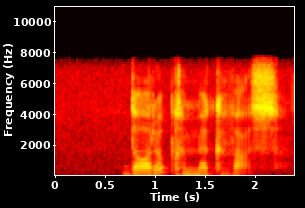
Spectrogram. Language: Afrikaans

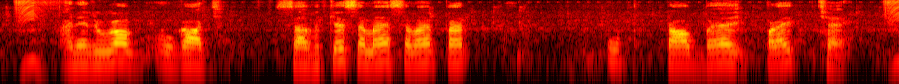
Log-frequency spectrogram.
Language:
Maithili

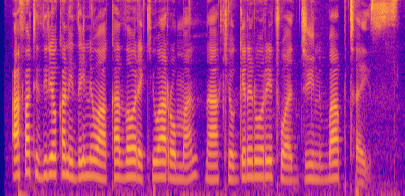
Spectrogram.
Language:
Kikuyu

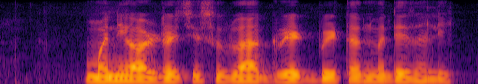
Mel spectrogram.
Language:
Marathi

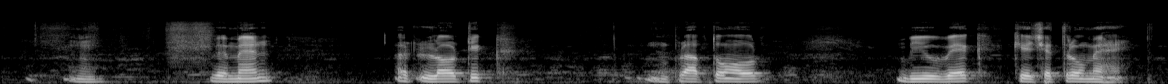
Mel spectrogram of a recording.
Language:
Hindi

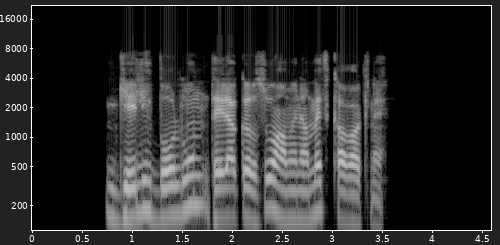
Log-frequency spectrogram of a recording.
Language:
Armenian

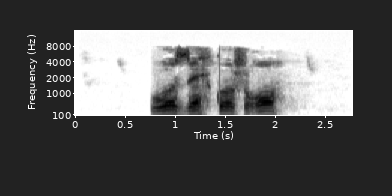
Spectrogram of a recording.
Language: Yidgha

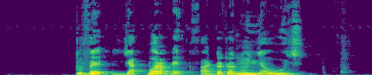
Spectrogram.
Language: Borgu Fulfulde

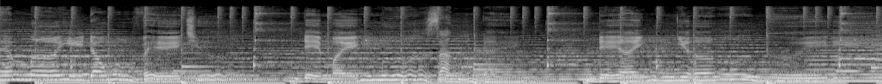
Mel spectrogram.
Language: Vietnamese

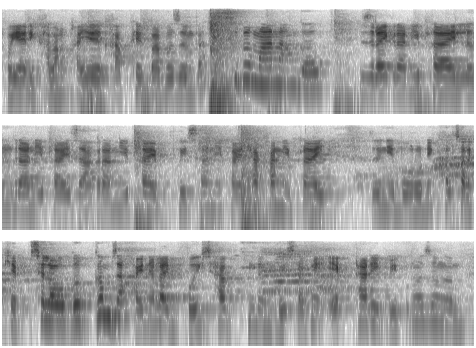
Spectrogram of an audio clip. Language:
Bodo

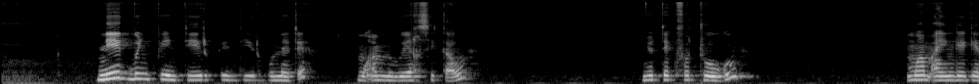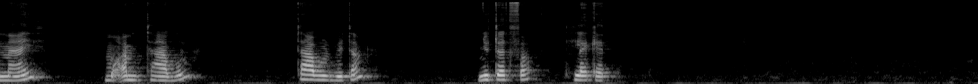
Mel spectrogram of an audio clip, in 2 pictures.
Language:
Wolof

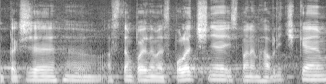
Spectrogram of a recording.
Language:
Czech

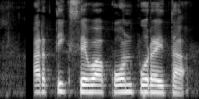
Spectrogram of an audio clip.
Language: Marathi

